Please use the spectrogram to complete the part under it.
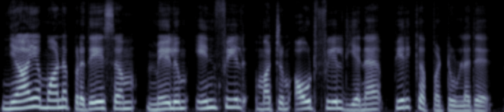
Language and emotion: Tamil, neutral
